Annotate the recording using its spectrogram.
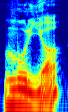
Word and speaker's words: murió: Morien, is that how you say it? – Not quite. The verb is morir, and it would be he died, murió.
